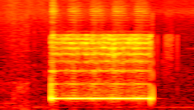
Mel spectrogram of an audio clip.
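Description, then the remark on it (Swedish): A single steady telephone ringing tone, a flat electronic beep lasting about a second, heard clearly on its own with a faint background before and after. “Ring du.”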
